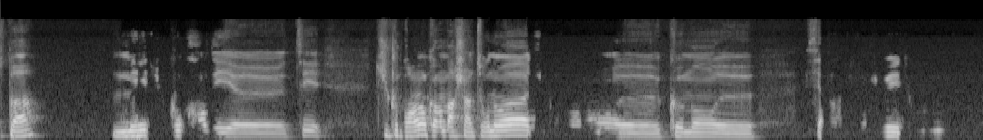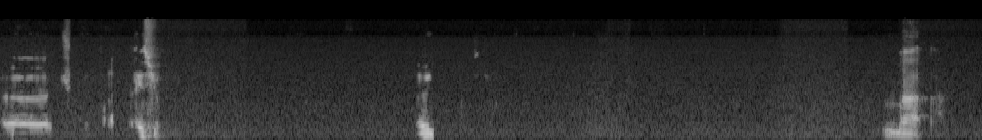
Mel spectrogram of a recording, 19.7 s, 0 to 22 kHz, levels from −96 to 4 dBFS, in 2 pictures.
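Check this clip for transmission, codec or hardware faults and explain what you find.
The speech repeatedly sinks, five times: 1.29 to 2.23 s, 5.3 to 6.18 s, 8.21 to 9.5 s, 9.79 to 11.26 s, and 13.95 to 14.78 s. The level falls by about 25 to 35 dB at worst. This is likely speech suppressed in double talk, where an echo canceller, confused by both ends talking, attenuates the near talker too.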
